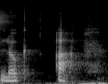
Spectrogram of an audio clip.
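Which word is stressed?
up. The word 'up' is louder and clearer. The speaker calls it right. "the particle is stressed a little bit more it's a little bit louder and clearer than the verb"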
